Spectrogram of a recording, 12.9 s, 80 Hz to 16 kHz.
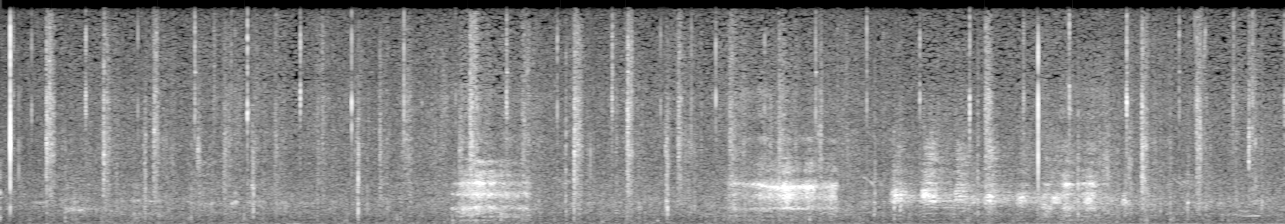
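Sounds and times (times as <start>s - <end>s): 
outdoor noise in a park with streams: 0.0s - 12.8s
ducks quacking: 7.3s - 12.6s.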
